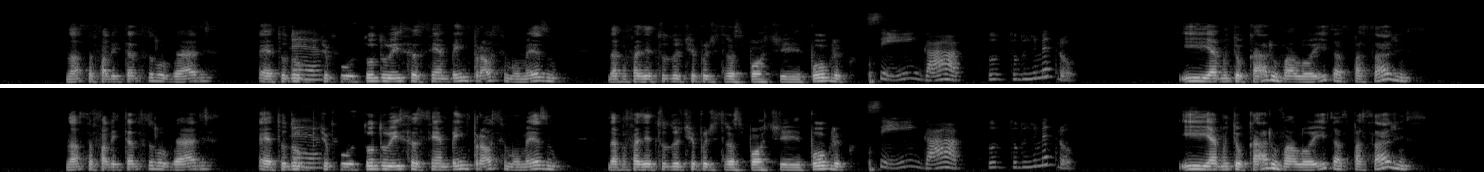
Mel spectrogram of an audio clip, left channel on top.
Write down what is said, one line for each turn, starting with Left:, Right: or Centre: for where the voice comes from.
Right: Nossa, eu falei tantos lugares. É tudo,
Centre: É,
Right: tipo, tudo isso assim é bem próximo mesmo? Dá para fazer todo tipo de transporte público?
Centre: sim, dá, tudo, tudo de metrô.
Right: E é muito caro o valor aí das passagens?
